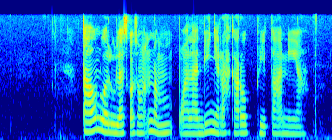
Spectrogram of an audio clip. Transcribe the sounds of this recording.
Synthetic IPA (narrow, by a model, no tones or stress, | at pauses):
t̪aʊnualulaskɔs̬ɔŋənəmwaland̪iɲəɾahkaɾob̥ɾit̪ania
